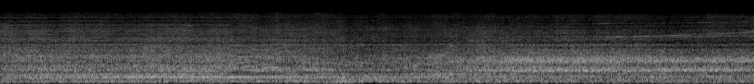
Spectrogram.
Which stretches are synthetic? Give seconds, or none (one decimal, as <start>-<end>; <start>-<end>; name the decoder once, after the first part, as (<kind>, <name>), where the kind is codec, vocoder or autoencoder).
2.3-4.6 (codec, SNAC)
